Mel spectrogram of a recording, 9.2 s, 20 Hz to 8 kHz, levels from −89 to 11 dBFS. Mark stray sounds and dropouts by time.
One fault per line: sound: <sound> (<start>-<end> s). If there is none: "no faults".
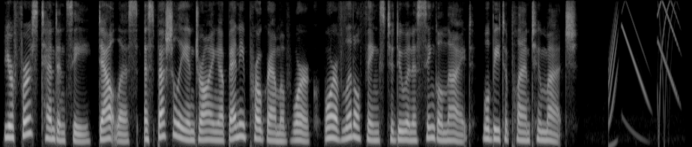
sound: chirp (8.1-9.1 s)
